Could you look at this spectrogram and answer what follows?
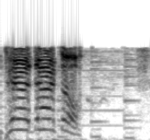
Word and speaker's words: pterodactyl: It's a pterodactyl! Where the P is silent because that guy was a douchebag.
